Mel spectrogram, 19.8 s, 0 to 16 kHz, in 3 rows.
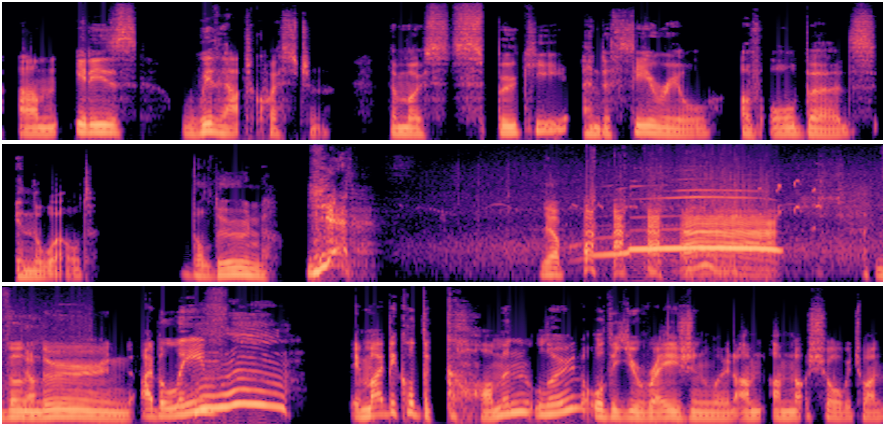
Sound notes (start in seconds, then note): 13.6 laughs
